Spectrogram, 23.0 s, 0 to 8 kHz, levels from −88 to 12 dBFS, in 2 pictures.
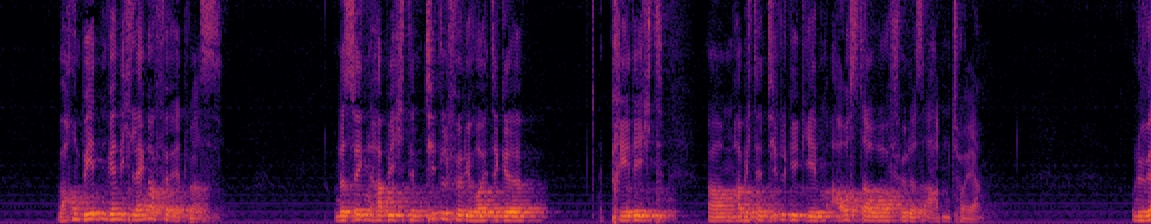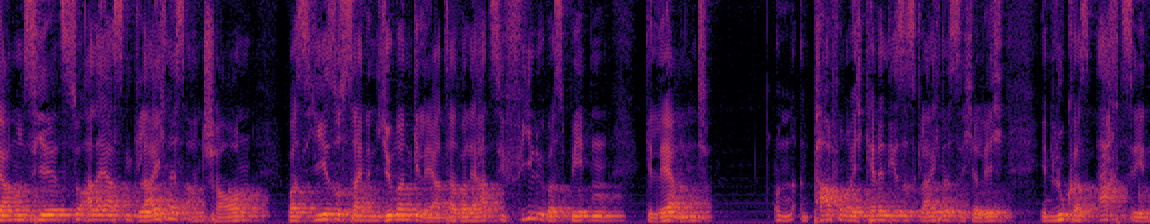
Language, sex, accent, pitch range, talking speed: German, male, German, 125-165 Hz, 165 wpm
